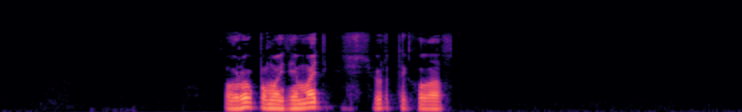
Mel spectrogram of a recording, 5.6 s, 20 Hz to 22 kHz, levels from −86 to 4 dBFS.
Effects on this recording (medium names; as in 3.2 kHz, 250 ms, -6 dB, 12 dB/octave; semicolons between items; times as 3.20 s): noise floor -79 dBFS; spectral tilt -7.0 dB/octave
